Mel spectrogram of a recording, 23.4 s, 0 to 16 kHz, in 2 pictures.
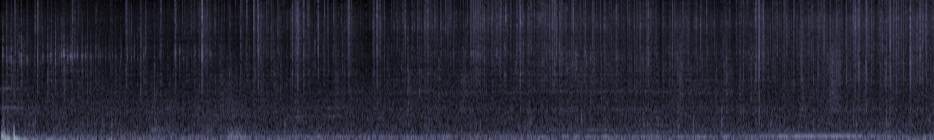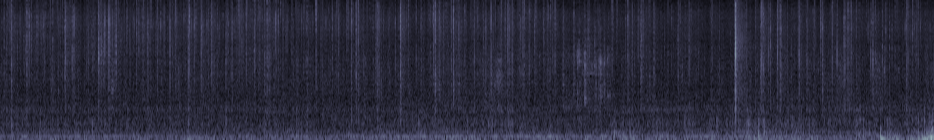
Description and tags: Content warning
Recorded using the Zoom H1N, Record the sound of burning leaves.
No edit.
ambience, ambient, binaural, burning, field-recording, stereo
